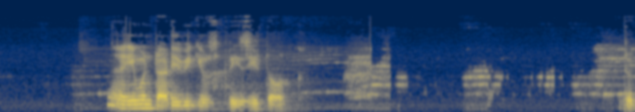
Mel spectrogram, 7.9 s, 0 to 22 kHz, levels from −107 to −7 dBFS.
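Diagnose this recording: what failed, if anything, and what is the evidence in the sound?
The codec stage failed, with damaged data in the compressed stream. Brief blips break into the speech at 2.13, 4.63 and 7.81 s. Corrupted bytes made the decoder misread those frames. It lost sync each time and searched for the next valid frame header.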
